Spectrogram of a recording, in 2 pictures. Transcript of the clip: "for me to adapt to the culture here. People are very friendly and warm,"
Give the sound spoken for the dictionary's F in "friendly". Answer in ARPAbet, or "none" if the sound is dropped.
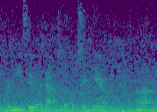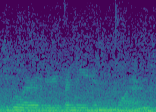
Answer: F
